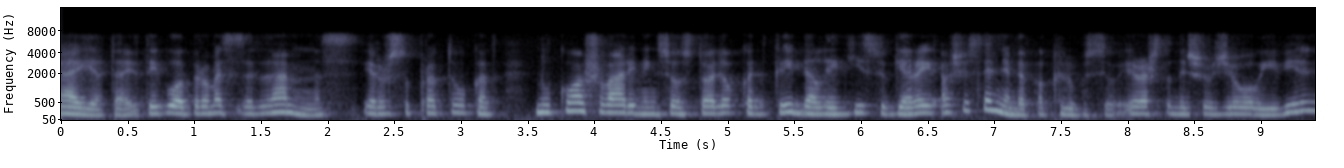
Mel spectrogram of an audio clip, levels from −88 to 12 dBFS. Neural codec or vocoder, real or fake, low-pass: codec, 16 kHz, 0.8 kbps, ZipCodec; fake; 7.2 kHz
